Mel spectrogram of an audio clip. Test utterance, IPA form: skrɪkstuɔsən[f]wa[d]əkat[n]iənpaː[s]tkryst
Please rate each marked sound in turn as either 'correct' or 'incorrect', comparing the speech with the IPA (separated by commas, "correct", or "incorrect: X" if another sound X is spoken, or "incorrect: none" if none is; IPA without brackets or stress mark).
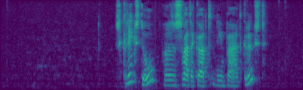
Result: incorrect: s, incorrect: t, incorrect: d, incorrect: none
